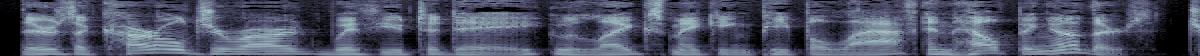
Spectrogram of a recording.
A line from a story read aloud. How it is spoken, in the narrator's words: Gerard said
